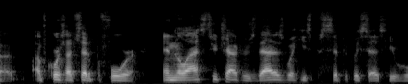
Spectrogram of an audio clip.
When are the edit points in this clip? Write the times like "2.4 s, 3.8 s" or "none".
1.4 s

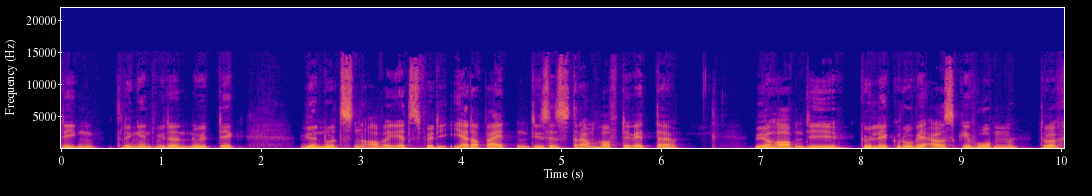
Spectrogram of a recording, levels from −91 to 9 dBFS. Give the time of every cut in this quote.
none

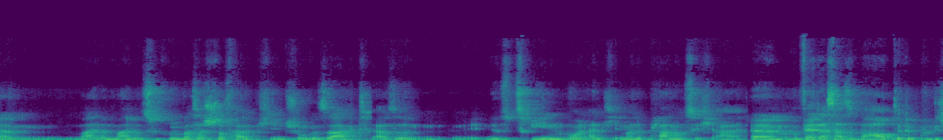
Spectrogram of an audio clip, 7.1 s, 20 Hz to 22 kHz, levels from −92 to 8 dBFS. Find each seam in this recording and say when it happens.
2.8 s, 5.6 s

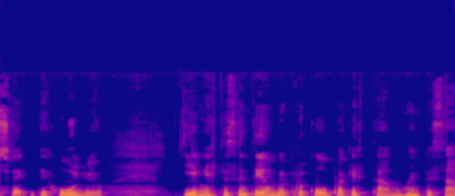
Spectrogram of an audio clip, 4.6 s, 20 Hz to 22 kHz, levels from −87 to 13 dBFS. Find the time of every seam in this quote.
none

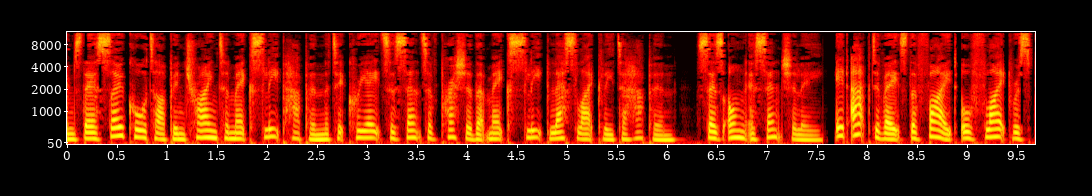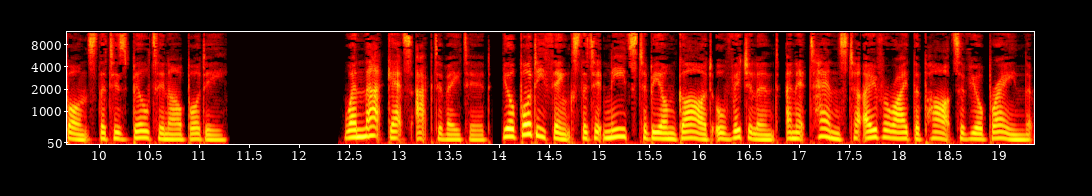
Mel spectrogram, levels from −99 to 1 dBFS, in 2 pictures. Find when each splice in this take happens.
none

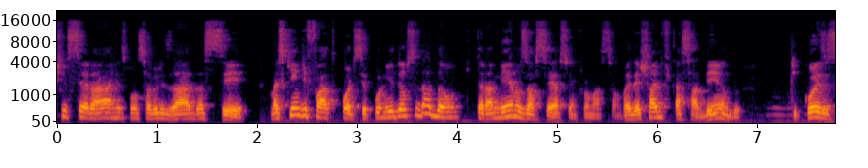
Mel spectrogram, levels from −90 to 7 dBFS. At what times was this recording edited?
2.0 s

